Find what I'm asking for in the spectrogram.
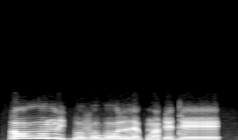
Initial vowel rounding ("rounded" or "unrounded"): rounded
